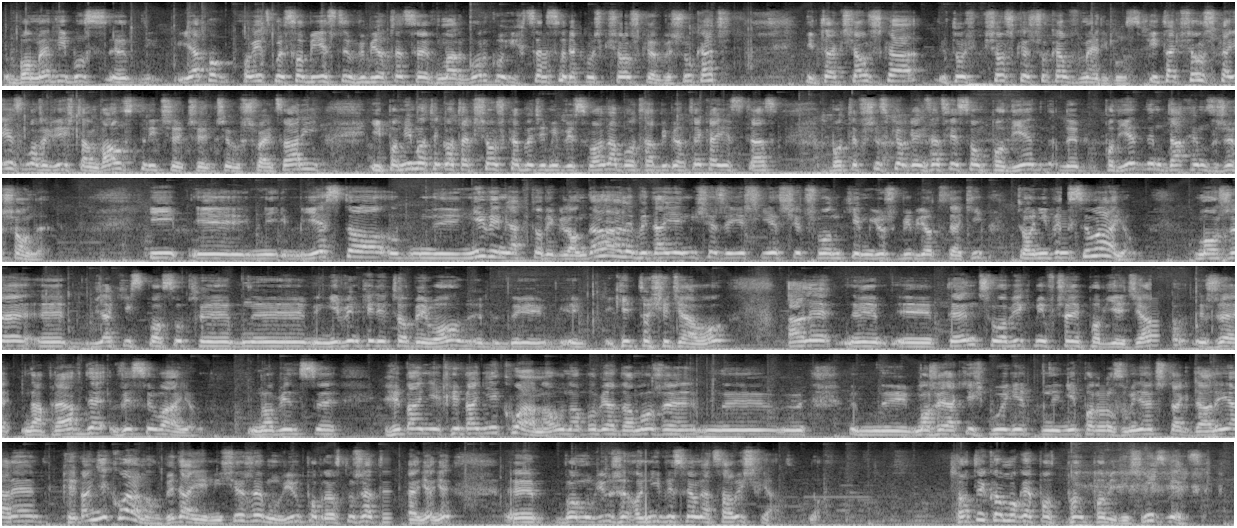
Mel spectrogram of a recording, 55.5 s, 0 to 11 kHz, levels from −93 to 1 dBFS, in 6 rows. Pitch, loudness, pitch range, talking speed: 185 Hz, -20 LUFS, 165-205 Hz, 165 wpm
